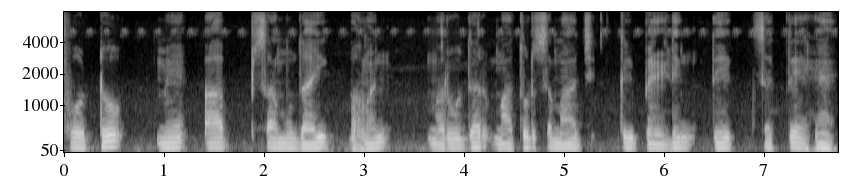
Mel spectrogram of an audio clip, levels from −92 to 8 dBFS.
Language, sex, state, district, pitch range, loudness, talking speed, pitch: Hindi, male, Rajasthan, Jaipur, 100-110 Hz, -17 LUFS, 100 wpm, 105 Hz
